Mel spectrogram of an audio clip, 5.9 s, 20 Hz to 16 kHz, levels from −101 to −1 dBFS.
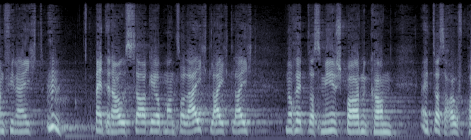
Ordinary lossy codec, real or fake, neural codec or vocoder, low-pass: none; real; none; 14.4 kHz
